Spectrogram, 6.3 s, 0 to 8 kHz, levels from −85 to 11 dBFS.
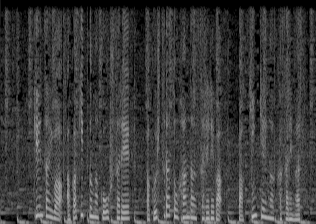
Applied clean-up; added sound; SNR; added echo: none; none; none; none.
